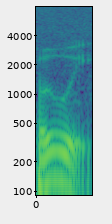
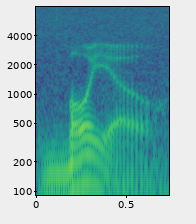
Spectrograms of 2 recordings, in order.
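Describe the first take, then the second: First: The word has no added final 'oh' sound. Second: The word ends with an added 'oh' sound. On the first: "And it was buoy" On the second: "that's how Finnish people pronounce it. It's boyo"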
